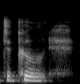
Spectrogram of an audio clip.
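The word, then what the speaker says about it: תיקון: He's bringing tikkun to the family. And that word restoration is tikkun. And tikkun is spelled tav kaf or kuf, tav kuf nun,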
